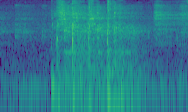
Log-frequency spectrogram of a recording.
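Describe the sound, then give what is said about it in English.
Light punches land on a punching bag in a quick series of about five soft, dull thuds, fairly quiet, with a faint background hiss between hits. “The punches sounded like this.”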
